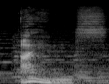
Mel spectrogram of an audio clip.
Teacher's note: Cuando tengamos un diptongo EI, siempre lo pronunciaremos AI.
